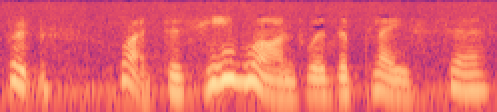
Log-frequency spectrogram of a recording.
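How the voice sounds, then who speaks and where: A woman's voice: fairly low pitch, big pitch swings, normal speed, dark tone. An actress playing a timid, apologetic old woman housekeeper in a 1940s radio drama. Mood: meek, flustered. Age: older. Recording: noisy, muffled old 1940s radio recording.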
